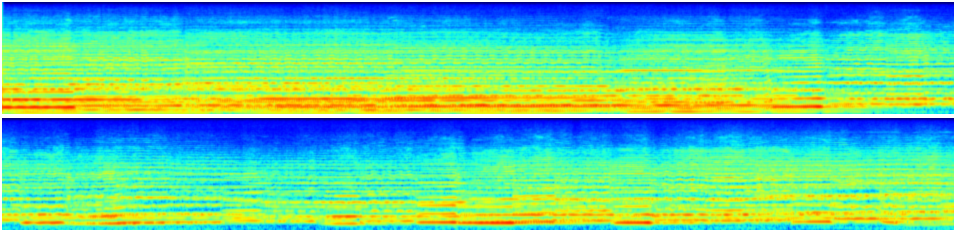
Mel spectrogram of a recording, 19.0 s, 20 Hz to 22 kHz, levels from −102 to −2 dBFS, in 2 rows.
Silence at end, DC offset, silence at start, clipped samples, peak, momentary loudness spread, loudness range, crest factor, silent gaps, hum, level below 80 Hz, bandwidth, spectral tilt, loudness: 0 s; under 0.1%; 0 s; under 0.1%; -6 dBFS; 9 LU; 6 LU; 16 dB; none; none; -58 dBFS; 14 kHz; -5 dB/octave; -22 LUFS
